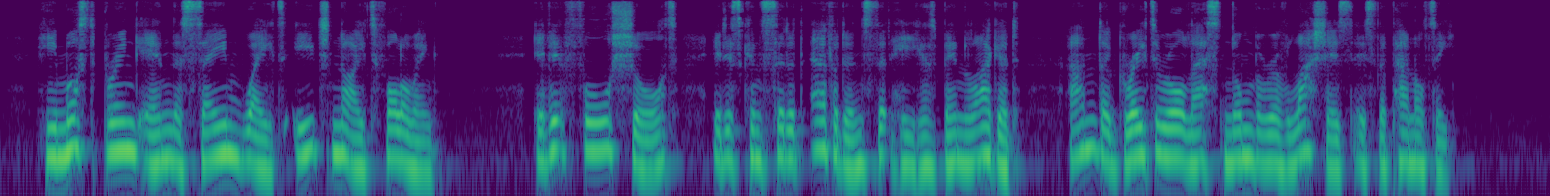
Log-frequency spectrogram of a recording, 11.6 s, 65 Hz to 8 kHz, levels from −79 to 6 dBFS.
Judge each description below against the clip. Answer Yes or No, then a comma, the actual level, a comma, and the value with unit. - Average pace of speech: Yes, average, 180 wpm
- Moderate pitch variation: Yes, average, 4.0 semitones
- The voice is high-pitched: No, medium, 155 Hz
